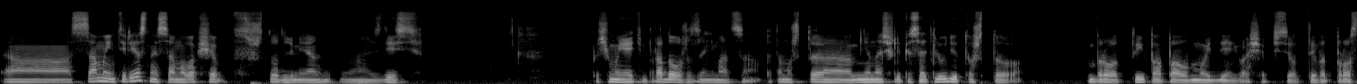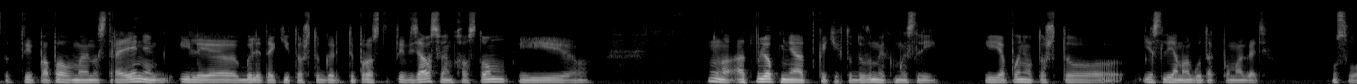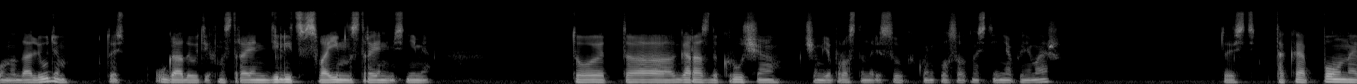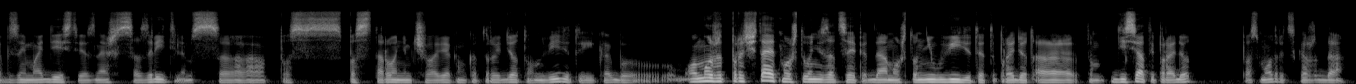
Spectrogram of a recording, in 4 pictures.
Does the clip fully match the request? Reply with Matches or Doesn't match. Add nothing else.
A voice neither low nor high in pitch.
Doesn't match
